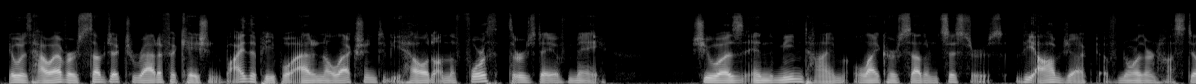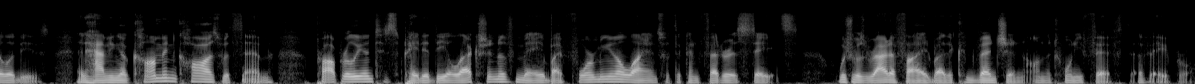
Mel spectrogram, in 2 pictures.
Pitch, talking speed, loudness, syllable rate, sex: 95 Hz, 175 wpm, -23 LUFS, 5.2 syllables/s, male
